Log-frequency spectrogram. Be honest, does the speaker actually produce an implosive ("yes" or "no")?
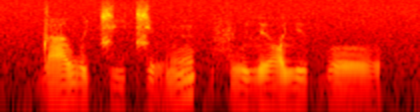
yes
